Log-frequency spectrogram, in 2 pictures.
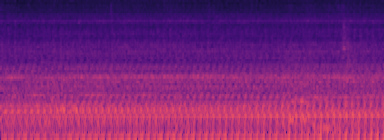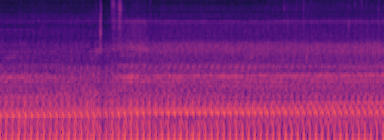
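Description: Rhythmic thumping about three to four times a second over a steady motor hum; the drum is spinning badly out of balance.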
